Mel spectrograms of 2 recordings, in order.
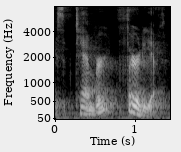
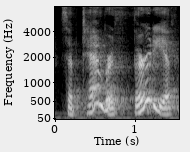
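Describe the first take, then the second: First: Said in the usual way. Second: "September thirtieth" slow, higher and louder, stressed on "thirtieth"; husband realises the date, excited. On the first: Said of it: "I am going to bed". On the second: A narrator's reading. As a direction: seize on the date with sudden excitement. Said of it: "said in an excited tone".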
